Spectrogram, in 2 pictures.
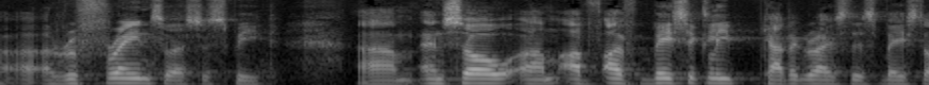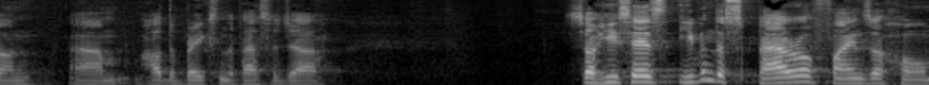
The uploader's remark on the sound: recorded live at Grace Community Bible Church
